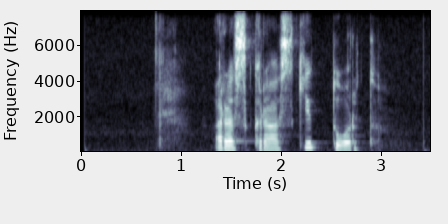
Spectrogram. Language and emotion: Russian, neutral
